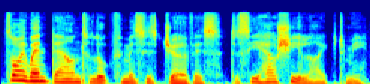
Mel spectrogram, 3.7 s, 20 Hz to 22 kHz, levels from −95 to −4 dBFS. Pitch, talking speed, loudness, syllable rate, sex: 130 Hz, 245 wpm, -20 LUFS, 4.8 syllables/s, male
